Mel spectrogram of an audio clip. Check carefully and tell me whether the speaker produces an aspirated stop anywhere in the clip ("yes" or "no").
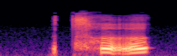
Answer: yes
